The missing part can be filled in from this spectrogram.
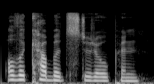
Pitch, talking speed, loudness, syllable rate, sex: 185 Hz, 195 wpm, -18 LUFS, 4.9 syllables/s, female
